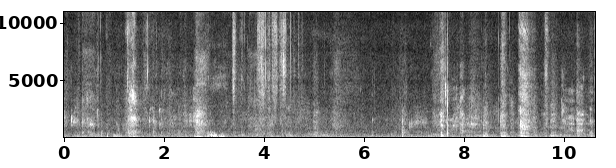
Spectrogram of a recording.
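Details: Bearded Collies Mathilda and Gretchen playing together: scattered short, breathy bursts and scuffling sounds every second or two, with sharper broadband snaps near the middle and end, over a quiet low hum.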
